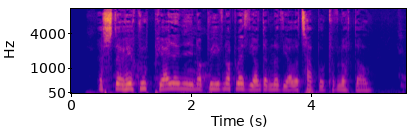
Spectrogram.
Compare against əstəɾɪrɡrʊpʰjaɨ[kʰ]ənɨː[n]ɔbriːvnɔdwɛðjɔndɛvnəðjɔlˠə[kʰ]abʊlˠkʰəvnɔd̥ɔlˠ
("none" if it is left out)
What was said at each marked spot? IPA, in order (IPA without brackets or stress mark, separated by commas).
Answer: none, n, tʰ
